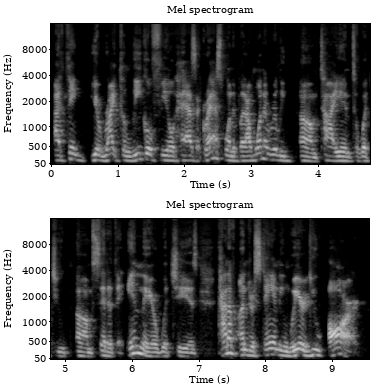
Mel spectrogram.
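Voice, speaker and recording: A middle-aged man hosts a podcast interview in a relaxed, conversational way. His voice sits at an ordinary pitch for a man. He gets animated when he acts out what other people say, and his voice rises when he quotes them. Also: normal speed, few pauses. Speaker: podcast host.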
